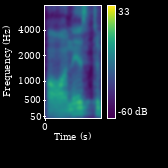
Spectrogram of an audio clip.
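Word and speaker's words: honest: से स्टार्ट हुआ है, बट एच यहाँ पे साइलेंट है और जो साउंड है इसका ओ से है, यानी एन ऑनेस्ट, ओ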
